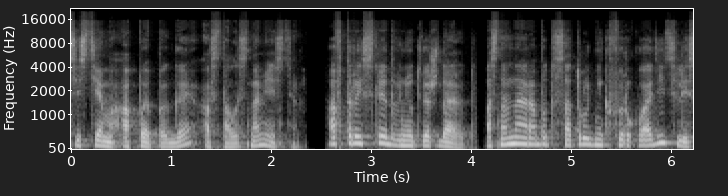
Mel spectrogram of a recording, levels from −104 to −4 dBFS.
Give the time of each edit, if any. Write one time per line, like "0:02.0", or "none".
none

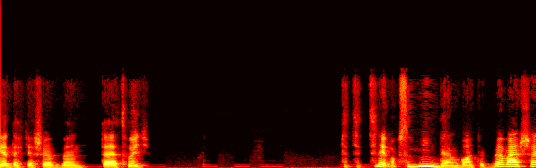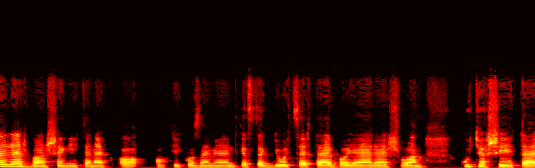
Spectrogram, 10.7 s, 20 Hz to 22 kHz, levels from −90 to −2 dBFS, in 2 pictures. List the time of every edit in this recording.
none

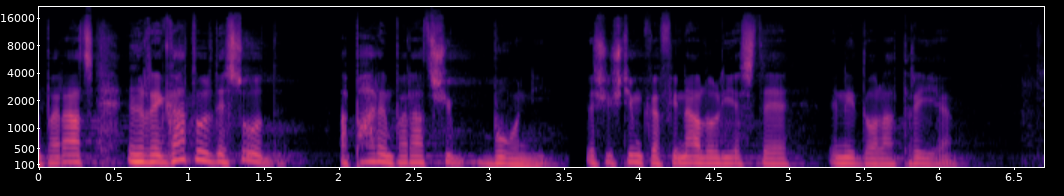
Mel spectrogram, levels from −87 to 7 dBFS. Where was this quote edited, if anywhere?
0:03.5

